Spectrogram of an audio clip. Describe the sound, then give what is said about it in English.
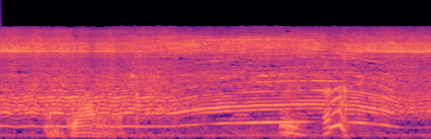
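Steady high-pitched motor whine of a coffee grinder for espresso, drill-like and loud, with broad hiss running continuously while voices talk briefly over it. “You're making espresso? And she's drilling.”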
